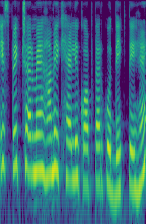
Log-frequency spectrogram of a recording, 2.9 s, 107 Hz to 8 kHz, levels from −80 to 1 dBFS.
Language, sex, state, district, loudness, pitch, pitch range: Hindi, female, Bihar, Darbhanga, -12 LUFS, 265 Hz, 230-300 Hz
